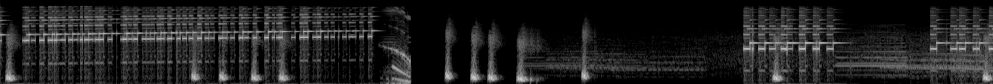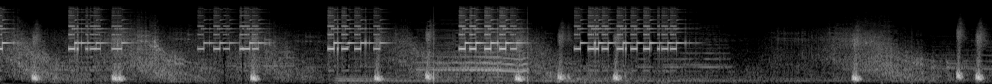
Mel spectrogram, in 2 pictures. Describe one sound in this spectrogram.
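Coins chime as they are collected one after another.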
